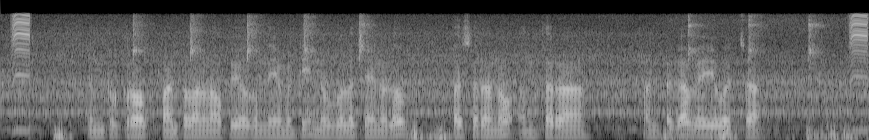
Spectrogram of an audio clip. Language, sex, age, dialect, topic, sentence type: Telugu, male, 25-30, Utterandhra, agriculture, question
